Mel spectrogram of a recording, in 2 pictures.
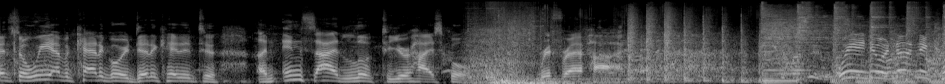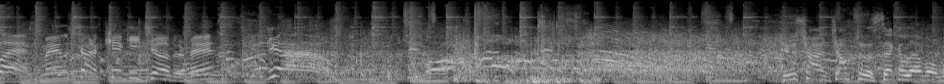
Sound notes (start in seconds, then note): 6.7 upbeat music; 13.0 roaring; 14.0 audience laughing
